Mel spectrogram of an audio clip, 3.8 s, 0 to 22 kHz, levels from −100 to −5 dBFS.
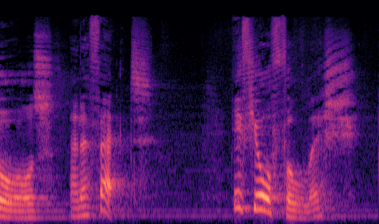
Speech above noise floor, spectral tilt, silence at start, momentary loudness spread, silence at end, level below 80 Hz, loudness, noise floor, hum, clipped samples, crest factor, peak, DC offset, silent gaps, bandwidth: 32 dB; -4 dB/octave; 0 s; 15 LU; 0.2 s; -78 dBFS; -35 LUFS; -65 dBFS; none; under 0.1%; 18 dB; -16 dBFS; under 0.1%; none; 16.5 kHz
